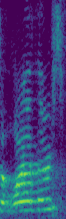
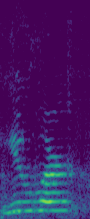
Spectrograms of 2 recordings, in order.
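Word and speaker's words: Euler: I would call it uler but it is actually pronounced Oiler like Houston Oilers used to be team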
